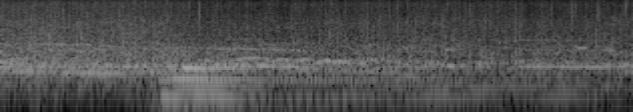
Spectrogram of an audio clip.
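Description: Audience applauding over the instrumental introduction of a song, with sustained low notes entering about a second and a half in.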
